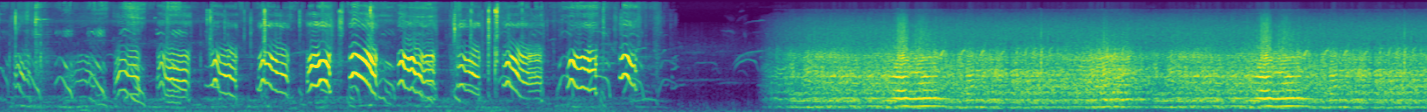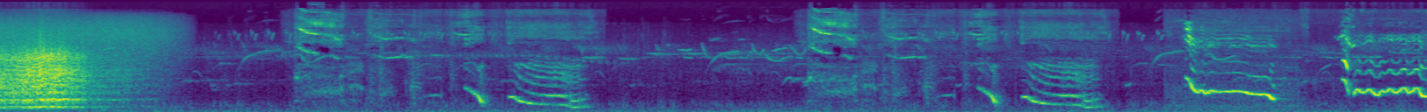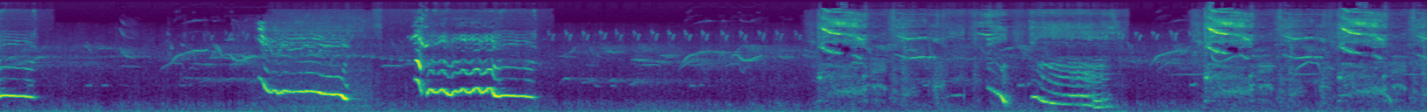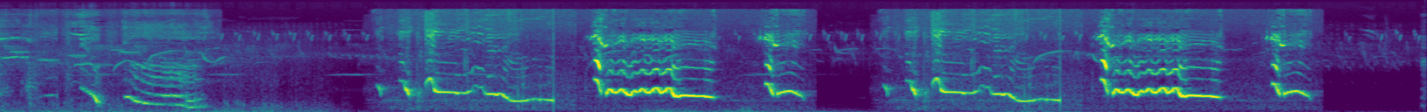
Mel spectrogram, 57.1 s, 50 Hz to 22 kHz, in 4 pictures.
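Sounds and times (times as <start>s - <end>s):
puppies whining and whimpering: 0.0s - 6.8s, 17.3s - 20.2s, 22.4s - 25.4s, 26.1s - 29.0s, 31.2s - 34.0s, 36.8s - 39.8s, 40.6s - 45.0s, 46.6s - 51.0s, 51.7s - 56.0s.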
